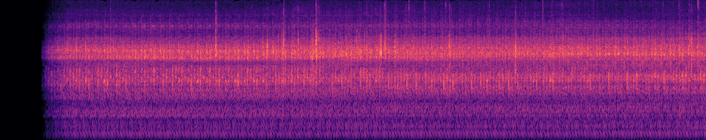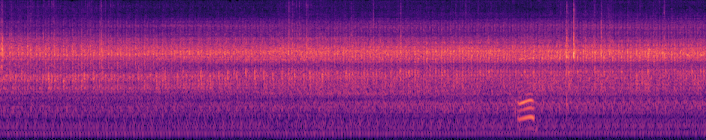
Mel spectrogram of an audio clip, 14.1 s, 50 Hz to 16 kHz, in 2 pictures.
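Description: Kubota B1600 compact tractor's three-cylinder diesel engine running at a steady speed as the tractor drives forward.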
